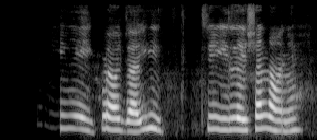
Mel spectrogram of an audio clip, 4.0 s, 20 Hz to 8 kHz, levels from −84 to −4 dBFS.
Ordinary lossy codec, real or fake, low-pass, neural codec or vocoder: none; fake; 7.2 kHz; vocoder, 44.1 kHz, 128 mel bands, Pupu-Vocoder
